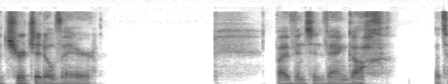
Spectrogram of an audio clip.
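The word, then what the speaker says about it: Van Gogh: I've been showing you a few paintings by Van Go this quarter and this is titled the church at Oair by Vincent Van Go.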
